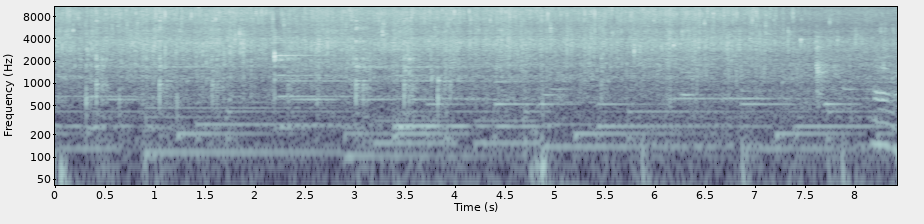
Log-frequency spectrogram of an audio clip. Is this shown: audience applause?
no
